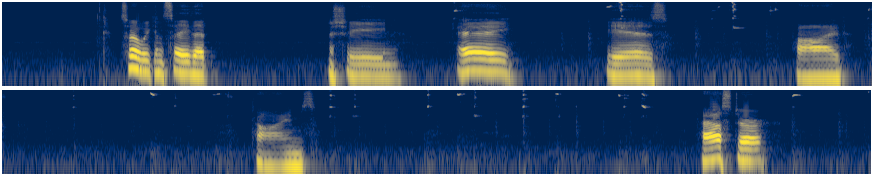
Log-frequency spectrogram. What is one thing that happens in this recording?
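A man speaks calmly and slowly, as if explaining, close to a microphone.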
